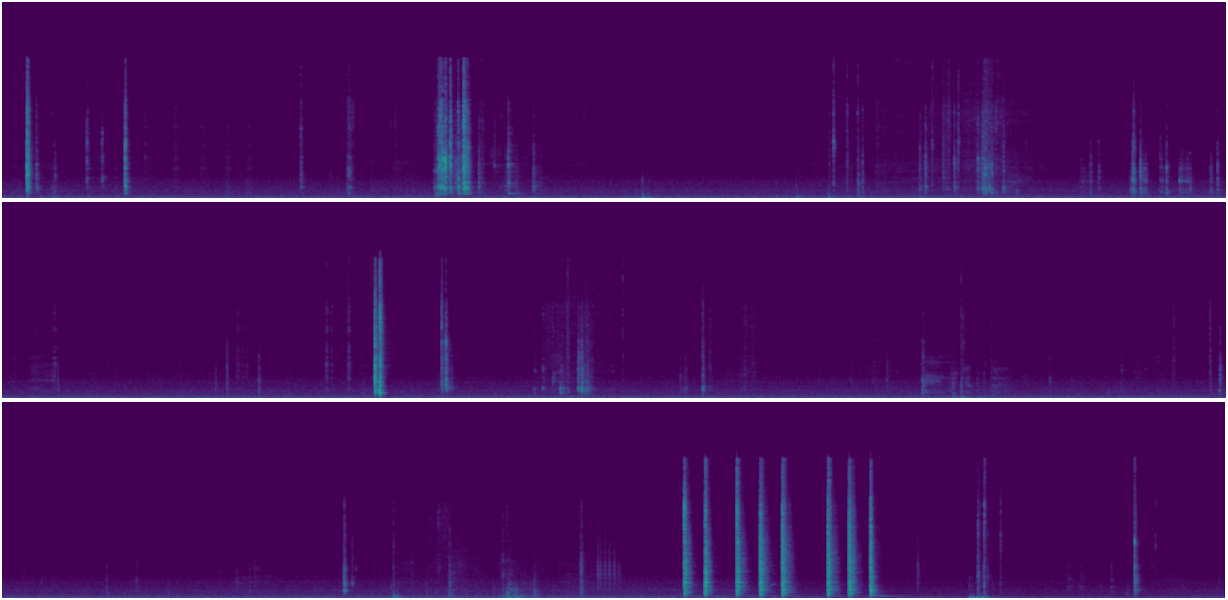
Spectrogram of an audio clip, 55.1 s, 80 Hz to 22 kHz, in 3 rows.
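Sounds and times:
steady low hum: 0:00.0 - 0:55.0
tools clicking and knocking on metal: 0:06.5 - 0:08.2, 0:47.0 - 0:50.6.

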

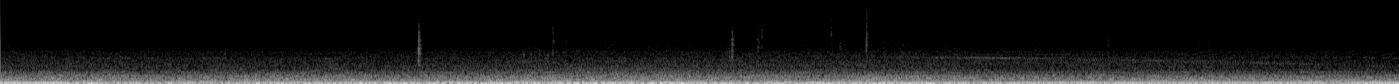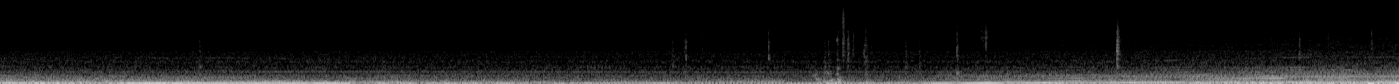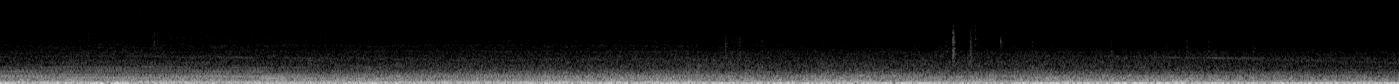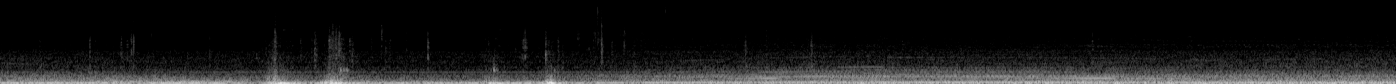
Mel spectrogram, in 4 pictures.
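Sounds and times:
car engine accelerating: 0:21.6 - 0:55.9.

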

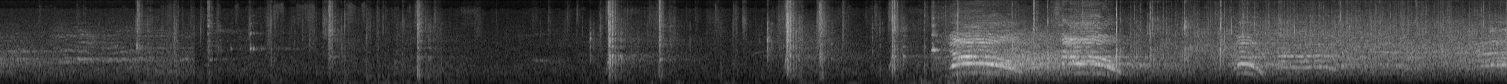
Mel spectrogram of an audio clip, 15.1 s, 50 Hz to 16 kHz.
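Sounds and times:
low hush of indoor arena: 0:00.0 - 0:15.0
rackets striking shuttlecock: 0:05.9 - 0:06.9, 0:07.6 - 0:09.5.

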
